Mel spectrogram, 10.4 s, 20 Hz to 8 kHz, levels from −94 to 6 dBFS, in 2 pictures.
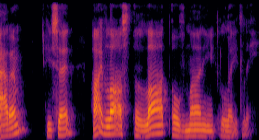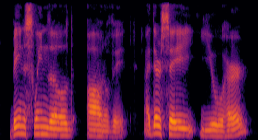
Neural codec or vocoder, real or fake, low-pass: vocoder, 22.05 kHz, 80 mel bands, WaveNeXt; fake; 7.2 kHz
